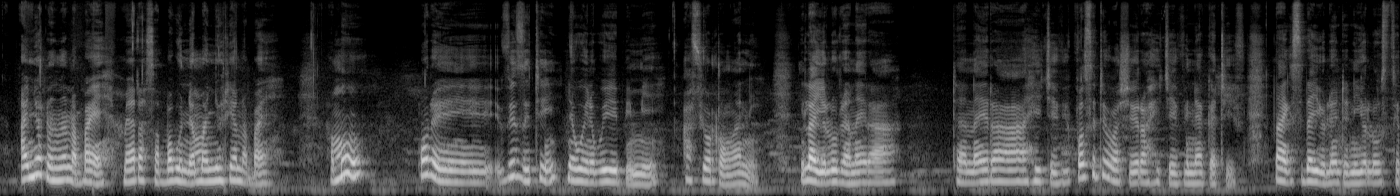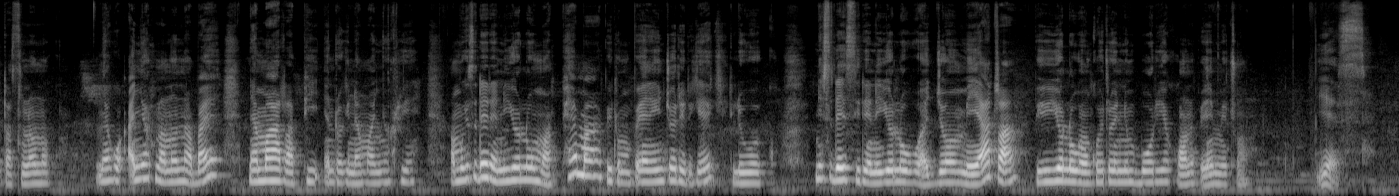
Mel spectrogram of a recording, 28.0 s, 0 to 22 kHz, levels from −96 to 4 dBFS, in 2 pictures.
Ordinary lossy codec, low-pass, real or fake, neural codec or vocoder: none; none; real; none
